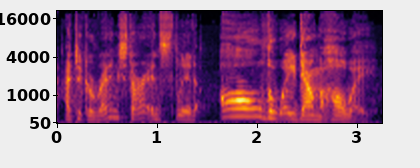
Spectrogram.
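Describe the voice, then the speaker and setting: Man putting on a high, hyper, cheerful girl pony. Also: moderate pace. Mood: cheerful, excited. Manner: bubbly, excited rambling storytelling. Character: hyperactive, cheerful young female cartoon pony.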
